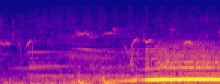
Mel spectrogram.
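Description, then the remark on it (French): A cow moos, a low sustained bellow that swells louder toward the end, with faint farmyard background and no talking. “Ah, c'est une vache, ça.”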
